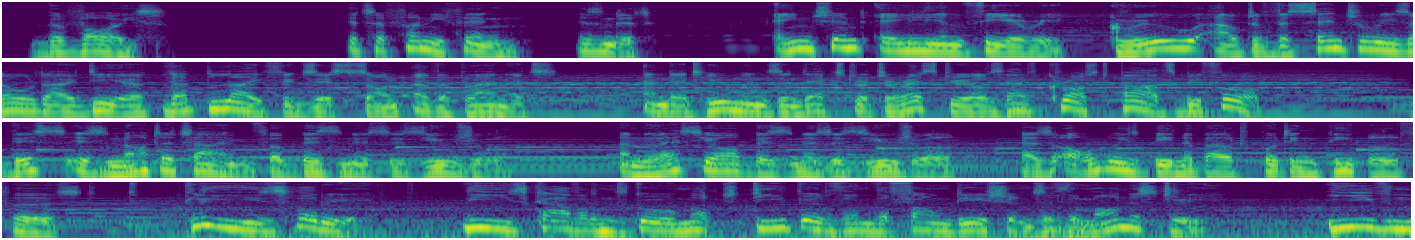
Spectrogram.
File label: english british commercial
